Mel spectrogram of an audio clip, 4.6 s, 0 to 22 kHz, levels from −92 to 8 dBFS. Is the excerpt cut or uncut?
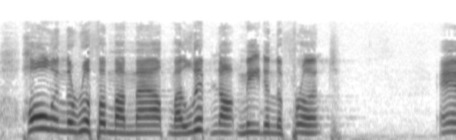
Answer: cut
